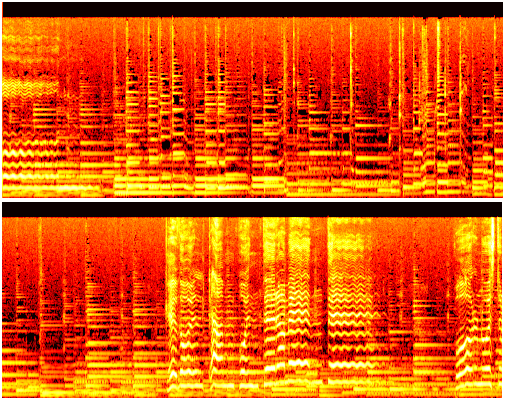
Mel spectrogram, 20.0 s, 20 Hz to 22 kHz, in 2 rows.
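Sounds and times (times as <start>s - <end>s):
classical guitar strumming chords: 0.0s - 20.0s.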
